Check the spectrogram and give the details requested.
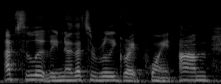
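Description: A woman's voice: medium pitch, fast, fairly bright tone. An Australian woman hosting a casual interview, chatty and affirming, with many fillers. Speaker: host, interviewer.

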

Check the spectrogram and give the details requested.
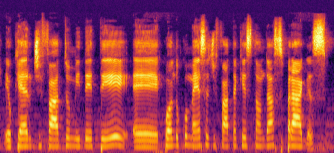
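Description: A Brazilian woman gives an informal Bible teaching. Her voice sits at a medium pitch, and she talks in a colloquial, conversational way with frequent tag questions. Faint music plays behind her. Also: steady tone, normal speed. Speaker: church preacher. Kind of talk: informal Bible teaching sermon, reading and retelling scripture. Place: church service.

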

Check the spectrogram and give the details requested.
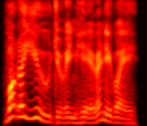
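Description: A man's voice: medium pitch, big pitch swings, moderate pace, darkish tone, no room sound, close to an everyday voice. A man voicing a defiant teenage boy wizard who speaks bluntly and with indignation, in a dry audiobook reading. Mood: indignant.

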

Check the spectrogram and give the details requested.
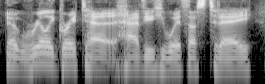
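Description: A man hosting a political podcast, hoarse and losing his voice, speaking in emphatic, halting phrases. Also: lowish voice, fairly even intonation, no echo. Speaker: podcast host. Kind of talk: political monologue and guest introduction.

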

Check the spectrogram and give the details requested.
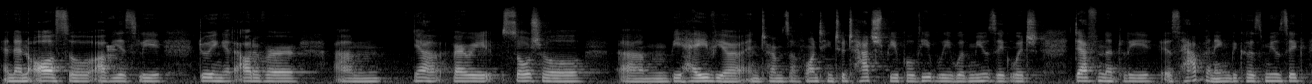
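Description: A woman interviewer with a low voice and very even intonation. She speaks conversationally and thoughtfully, with a measured, supportive manner as she responds to her guest. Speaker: interviewer, host.

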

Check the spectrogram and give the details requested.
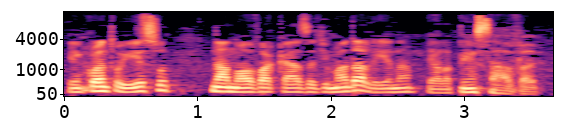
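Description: A man's voice: mid-range voice, normal speed, mellow, a little hiss or hum. A man giving scripted narration for a radio soap opera in a solemn, literary manner.

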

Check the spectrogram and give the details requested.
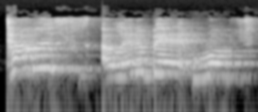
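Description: A woman's voice: extremely high pitch, animated, a little slow. A woman hosting a podcast, asking curious, rambling follow-up questions in a casual chat. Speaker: podcast host, coach. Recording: dull, echoey remote audio.

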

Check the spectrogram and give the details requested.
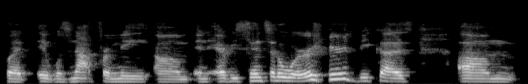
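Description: A woman's voice: a bass voice, fairly even intonation, unhurried, dark tone. A woman in her forties sharing her personal faith testimony, speaking candidly and earnestly with religious phrasing. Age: 40s. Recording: dull lo-fi podcast audio.

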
